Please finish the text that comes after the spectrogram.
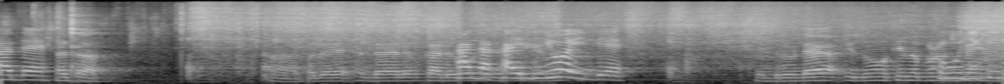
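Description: Mustard seeds and curry leaves crackle and sizzle in hot oil in a Kerala home kitchen, a bright steady frying hiss running under a voice talking throughout.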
